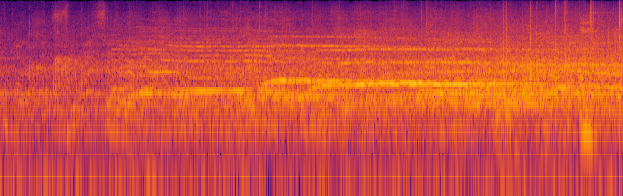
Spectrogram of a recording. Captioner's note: audience cheering and applauding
